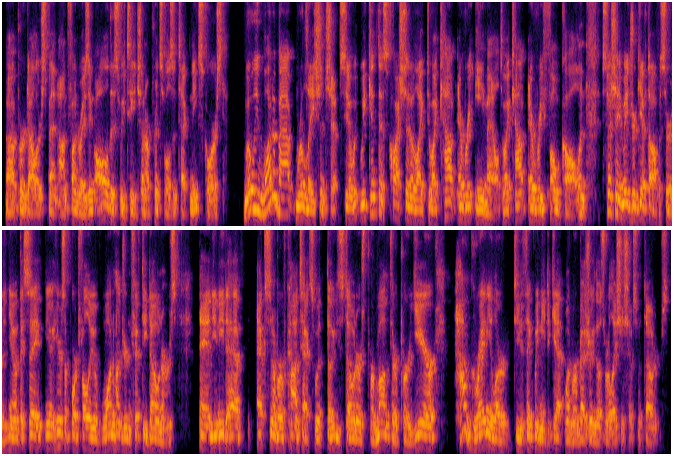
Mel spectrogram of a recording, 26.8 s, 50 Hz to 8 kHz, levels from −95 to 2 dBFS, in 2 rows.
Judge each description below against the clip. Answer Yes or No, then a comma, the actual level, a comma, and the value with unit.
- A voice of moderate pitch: No, low, 115 Hz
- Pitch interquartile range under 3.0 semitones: No, average, 3.6 semitones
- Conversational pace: No, fast, 210 wpm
